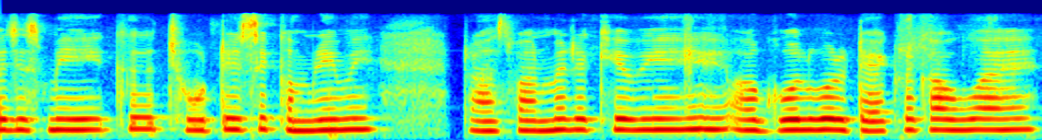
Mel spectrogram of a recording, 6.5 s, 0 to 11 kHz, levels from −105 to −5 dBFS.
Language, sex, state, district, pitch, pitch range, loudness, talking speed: Hindi, female, Uttar Pradesh, Lalitpur, 250 Hz, 245-260 Hz, -16 LUFS, 145 wpm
